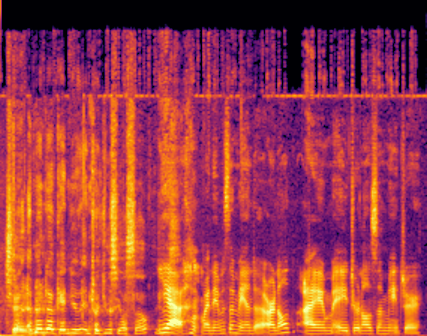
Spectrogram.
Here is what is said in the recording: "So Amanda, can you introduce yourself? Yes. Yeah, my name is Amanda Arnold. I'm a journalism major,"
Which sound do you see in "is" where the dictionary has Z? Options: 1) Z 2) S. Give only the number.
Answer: 1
